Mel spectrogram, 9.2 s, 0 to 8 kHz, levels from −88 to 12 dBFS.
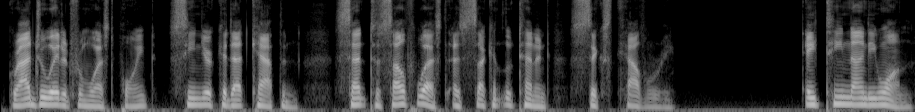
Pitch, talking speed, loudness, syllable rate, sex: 110 Hz, 120 wpm, -23 LUFS, 4.7 syllables/s, male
